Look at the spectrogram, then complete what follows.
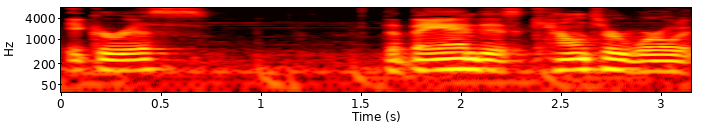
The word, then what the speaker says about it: Icarus: So, all right, this song is called Icarus, I think is how you say it, Icarus.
